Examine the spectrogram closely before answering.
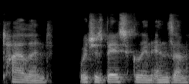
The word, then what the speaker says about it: ptyalin: There's this enzyme called ptyalin, which the P is silent, but it's pronounced tialin, which is basically an enzyme called amylase, that helps break down the starch.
